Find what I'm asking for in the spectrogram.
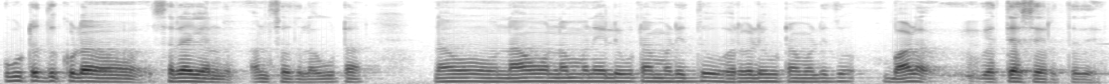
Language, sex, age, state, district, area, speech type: Kannada, male, 30-45, Karnataka, Gadag, rural, spontaneous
